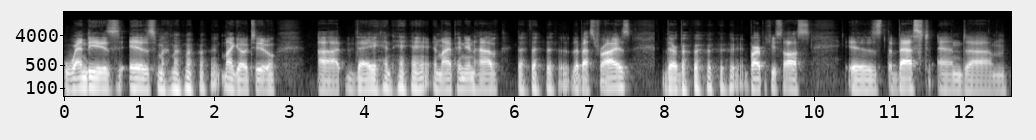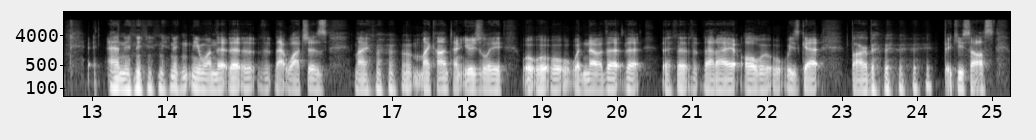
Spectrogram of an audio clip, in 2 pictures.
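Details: Stuttering with repetitions and blocks in an adult male speech-language pathologist who stutters.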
